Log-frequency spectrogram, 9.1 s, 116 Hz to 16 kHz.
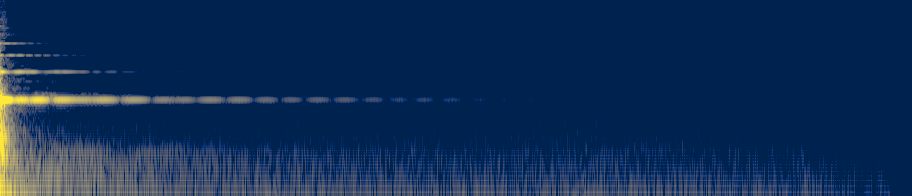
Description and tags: upright choiseul piano multisample recorded using zoom H4n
